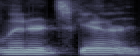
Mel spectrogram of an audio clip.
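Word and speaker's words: Lynyrd Skynyrd: Pronounced Leonard Skinner, dude.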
